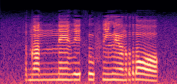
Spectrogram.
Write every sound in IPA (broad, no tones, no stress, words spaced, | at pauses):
dãnːẽ ðiθufĩlʲɔ̃ rɔ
